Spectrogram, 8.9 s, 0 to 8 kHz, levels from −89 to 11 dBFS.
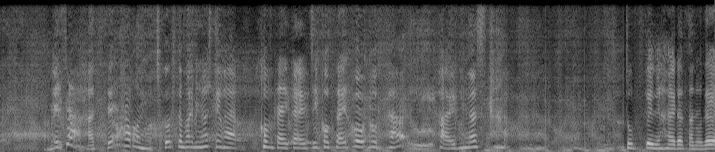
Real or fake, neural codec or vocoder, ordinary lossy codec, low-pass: fake; codec, 16 kHz, 1 kbps, FreqCodec, larger model; none; none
